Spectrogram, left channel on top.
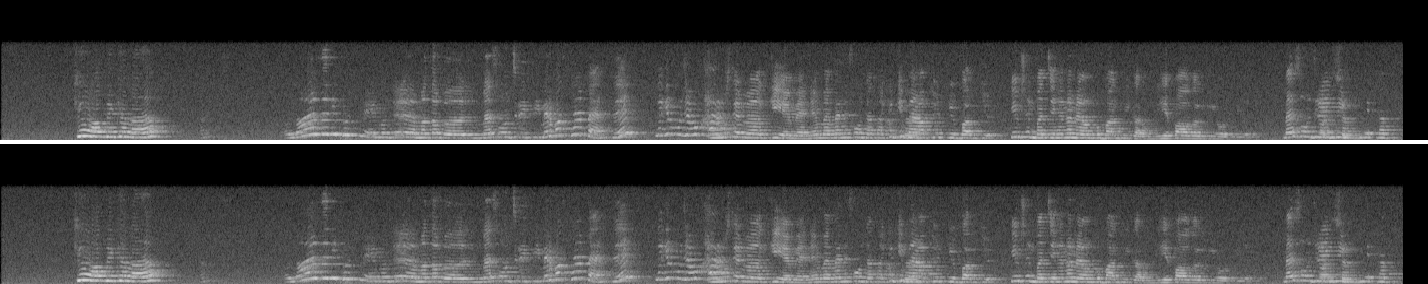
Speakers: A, on the right (about 50°); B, on the left (about 50°).
A: کیوں آپ نے کیا لایا
B: ہاں لا یا میں نے کچھ نہیں مجھے مطلب میں سوچ رہی تھی میرے پاس تھے پیسے لیکن مجھے وہ خرچ
A: ہاں
B: سے کیے میں نے میں نے سوچا تھا کیونکہ
A: اچھا
B: میں آپ جو ٹیوشن بچے ہیں نا میں ان کو بند ہی کروں گی یہ پاگلگی ہوتی ہے میں سوچ رہی
A: اچھا
B: تھی کہ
